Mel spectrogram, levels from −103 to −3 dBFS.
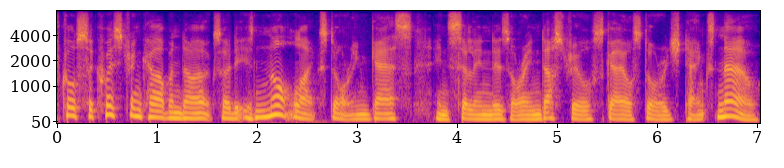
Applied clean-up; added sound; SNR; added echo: none; none; none; none.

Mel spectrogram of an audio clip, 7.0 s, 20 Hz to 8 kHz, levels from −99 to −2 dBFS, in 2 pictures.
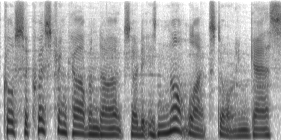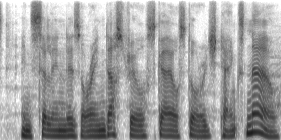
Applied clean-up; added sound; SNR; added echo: neural mask model RNNoise.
